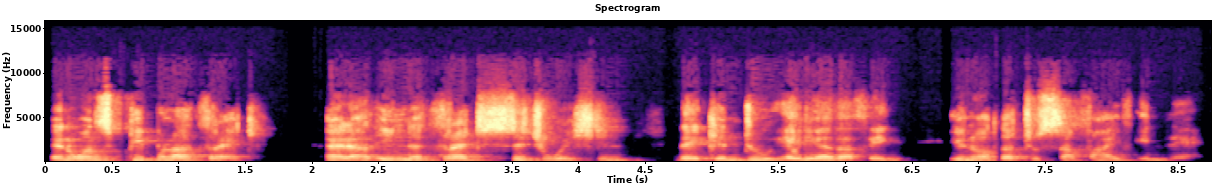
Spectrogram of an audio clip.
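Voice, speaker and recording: Man, webinar panellist, slow measured talk with a lively pitch, dull call audio. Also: gravelly. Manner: slow, deliberate speaking. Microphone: video call. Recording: muffled video call audio.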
